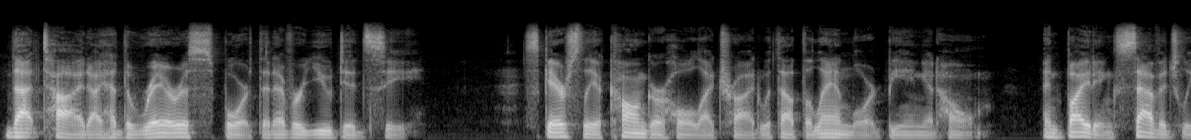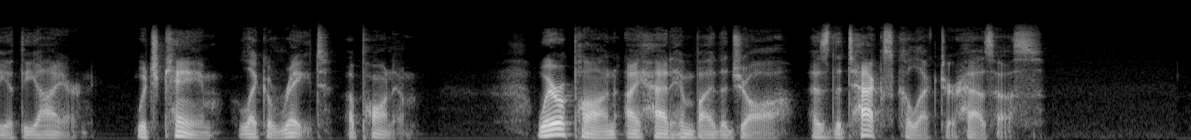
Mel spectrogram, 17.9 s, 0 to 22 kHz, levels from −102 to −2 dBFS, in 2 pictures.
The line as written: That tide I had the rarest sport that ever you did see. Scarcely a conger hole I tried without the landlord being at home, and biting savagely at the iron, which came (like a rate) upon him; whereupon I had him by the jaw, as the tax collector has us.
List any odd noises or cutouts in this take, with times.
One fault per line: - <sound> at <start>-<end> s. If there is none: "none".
none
